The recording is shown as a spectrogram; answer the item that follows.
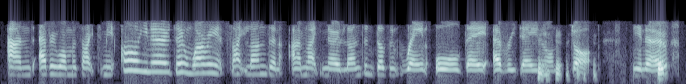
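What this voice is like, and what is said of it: British accent. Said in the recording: “your British accent,”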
